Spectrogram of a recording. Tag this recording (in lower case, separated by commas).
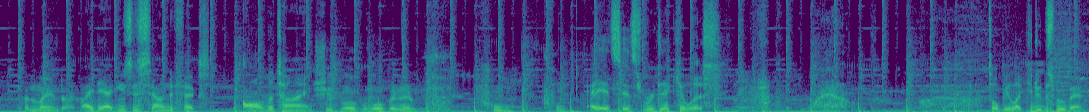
speech, music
